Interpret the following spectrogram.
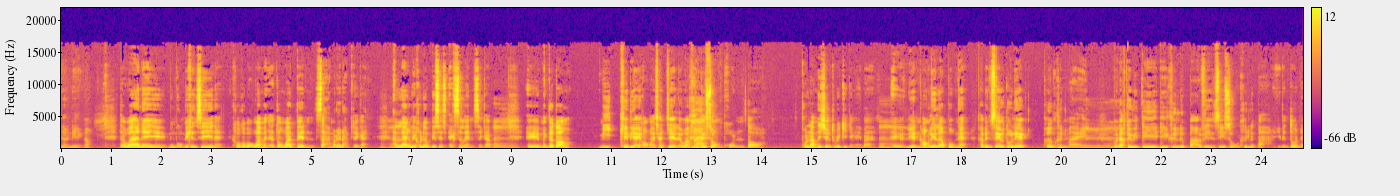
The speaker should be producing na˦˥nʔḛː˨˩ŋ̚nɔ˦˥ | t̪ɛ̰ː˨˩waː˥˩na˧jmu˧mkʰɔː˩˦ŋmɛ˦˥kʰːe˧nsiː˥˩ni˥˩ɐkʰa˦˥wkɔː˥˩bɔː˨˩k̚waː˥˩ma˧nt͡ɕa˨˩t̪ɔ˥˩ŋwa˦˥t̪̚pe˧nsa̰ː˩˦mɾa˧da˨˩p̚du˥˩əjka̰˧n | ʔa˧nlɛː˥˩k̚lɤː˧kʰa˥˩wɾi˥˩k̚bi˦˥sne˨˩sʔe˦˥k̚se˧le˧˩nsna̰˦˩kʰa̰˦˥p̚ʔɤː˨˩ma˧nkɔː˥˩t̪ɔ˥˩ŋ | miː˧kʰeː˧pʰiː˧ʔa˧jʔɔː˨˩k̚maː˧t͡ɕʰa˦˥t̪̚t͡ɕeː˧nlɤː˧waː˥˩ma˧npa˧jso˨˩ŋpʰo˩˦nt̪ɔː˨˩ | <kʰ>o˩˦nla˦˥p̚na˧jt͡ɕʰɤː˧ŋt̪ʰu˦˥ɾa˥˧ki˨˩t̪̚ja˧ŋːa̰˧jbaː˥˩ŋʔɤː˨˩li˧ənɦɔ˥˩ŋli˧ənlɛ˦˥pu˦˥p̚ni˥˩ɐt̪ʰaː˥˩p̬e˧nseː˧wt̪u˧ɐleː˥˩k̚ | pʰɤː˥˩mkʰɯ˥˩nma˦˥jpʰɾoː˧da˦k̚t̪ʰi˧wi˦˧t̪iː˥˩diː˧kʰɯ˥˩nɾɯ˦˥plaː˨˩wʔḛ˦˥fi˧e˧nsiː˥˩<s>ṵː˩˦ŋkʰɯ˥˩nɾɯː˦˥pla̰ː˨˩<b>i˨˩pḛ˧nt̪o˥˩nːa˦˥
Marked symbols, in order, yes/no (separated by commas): no, yes, no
